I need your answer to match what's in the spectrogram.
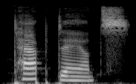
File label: "tap", English; english vocabulary words dance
